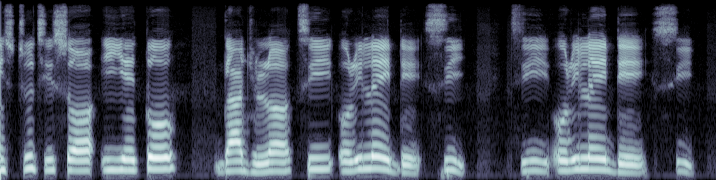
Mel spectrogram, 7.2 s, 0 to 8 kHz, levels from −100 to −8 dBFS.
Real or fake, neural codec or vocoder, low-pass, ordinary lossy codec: real; none; 7.2 kHz; none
